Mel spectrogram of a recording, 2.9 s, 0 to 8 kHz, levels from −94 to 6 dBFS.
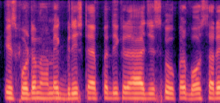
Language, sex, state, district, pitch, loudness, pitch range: Hindi, male, Haryana, Jhajjar, 150 Hz, -16 LUFS, 145-155 Hz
